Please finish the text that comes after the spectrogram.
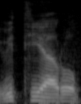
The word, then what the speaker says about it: WTIA: 해외에서는 그 발음이 복잡하기 때문에 위티아로 불리고 있습니다.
